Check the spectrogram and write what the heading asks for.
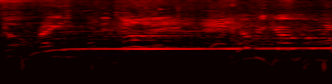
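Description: Near silence: faint voices in the background and a faint steady tone that starts about a third of a second in and holds.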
